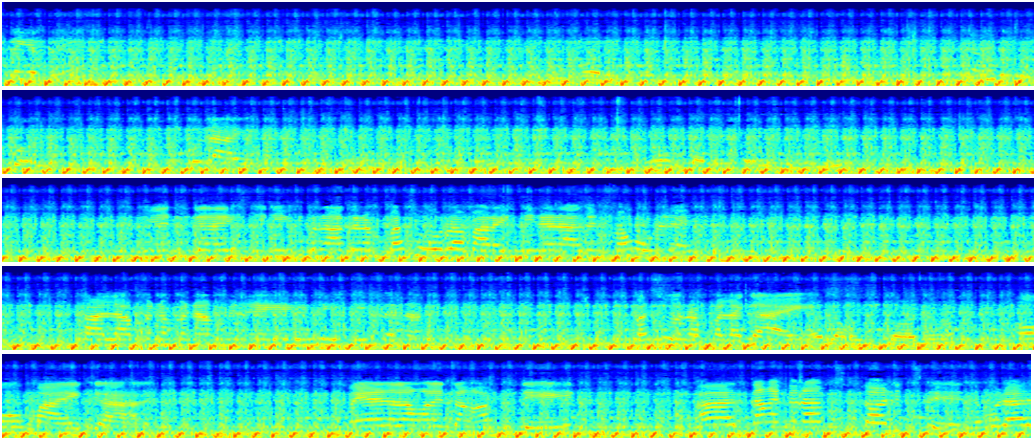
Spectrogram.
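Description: Small outrigger fishing boat's engine running steadily under way, a loud, rapid, even pulse with no change in speed. A woman's voice talks over it at times.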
